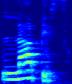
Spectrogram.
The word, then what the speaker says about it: lápiz: And I have another example, lápiz, pencil, lápiz. Lápiz has two syllables. Lápiz. The first syllable is pis, the second syllable is la. And the stronger sound is lápiz, is the second one.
